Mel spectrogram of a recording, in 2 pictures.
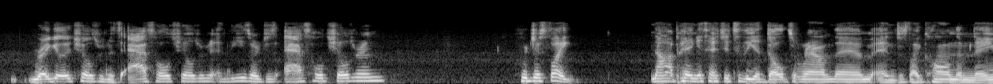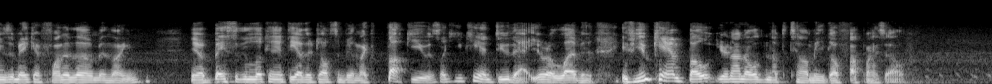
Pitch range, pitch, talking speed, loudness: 105-135 Hz, 115 Hz, 220 wpm, -12 LUFS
